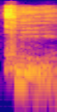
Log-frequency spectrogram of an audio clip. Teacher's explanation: ku ada hembusan udara karena lidahnya diturunkan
